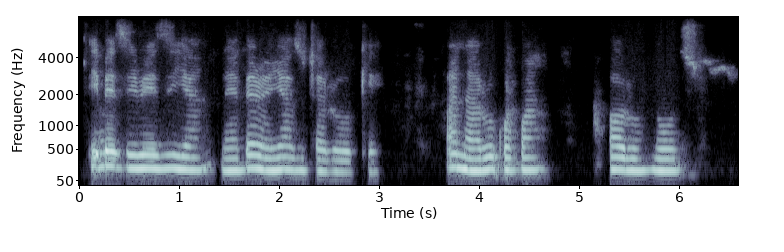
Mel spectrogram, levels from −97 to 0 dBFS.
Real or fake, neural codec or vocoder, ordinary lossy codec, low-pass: real; none; Opus, 16 kbps; 7.2 kHz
